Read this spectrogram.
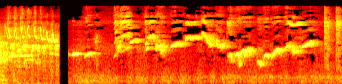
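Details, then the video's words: Master song of a white-rumped shama, played to get other birds singing: a rapid trilled burst, a short gap, then a string of rich whistled notes stepping up and down, with a few crisp clicks. "Masteran murai batu"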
